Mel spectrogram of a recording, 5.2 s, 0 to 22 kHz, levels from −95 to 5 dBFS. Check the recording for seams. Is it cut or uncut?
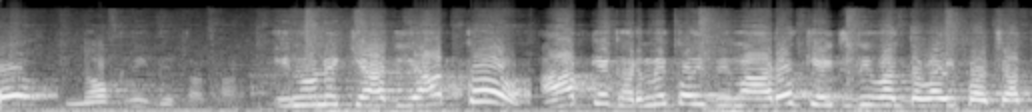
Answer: cut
